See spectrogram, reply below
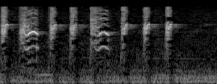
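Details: Kolibri, a sunbird, uttering short bursts of high thin chirps, some with a squeaky up-and-down twist, spaced irregularly and ending in a quiet gap.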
